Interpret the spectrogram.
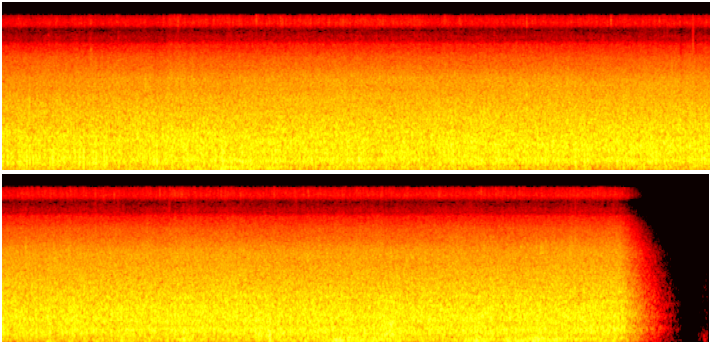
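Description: Heavy tropical rain pouring steadily. It fades out quickly near the end.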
